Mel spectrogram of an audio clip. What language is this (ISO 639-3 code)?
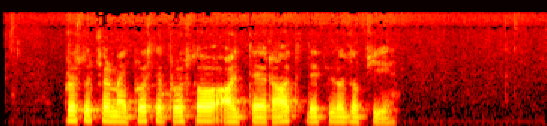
ron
